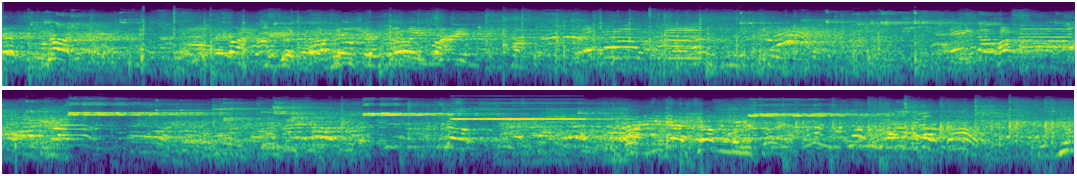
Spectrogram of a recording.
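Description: Basketball game in a gym: spectators and players talking and calling out over one another, with a basketball bouncing on the court. Several short high squeaks come in the second half.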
